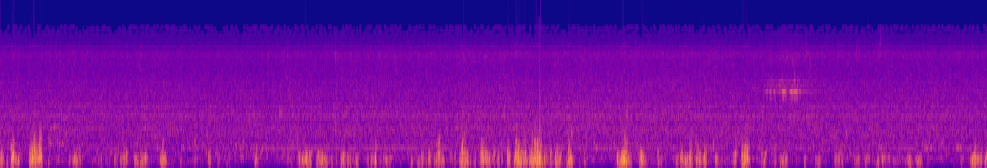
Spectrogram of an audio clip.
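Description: Stylus writing on a tablet screen, picked up as an irregular run of short, dull low knocks and thuds as the pen touches down and strokes. A faint steady hum sits underneath.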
